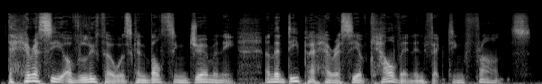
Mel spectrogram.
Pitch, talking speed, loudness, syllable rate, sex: 100 Hz, 165 wpm, -21 LUFS, 5.9 syllables/s, male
